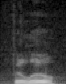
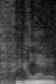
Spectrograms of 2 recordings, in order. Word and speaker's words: Felo: start with this one I believe again fellow would be how you and I would probably want to pronounce it but we'll run with filo because I believe that this correct this is from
